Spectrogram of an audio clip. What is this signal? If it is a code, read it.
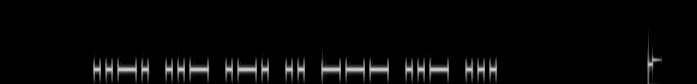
Morse code, heard as a keyed tone, about 20 wpm, 700 Hz. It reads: FURIOUS
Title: 7 Letter Words - First 3 Letters Given - 20wpm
